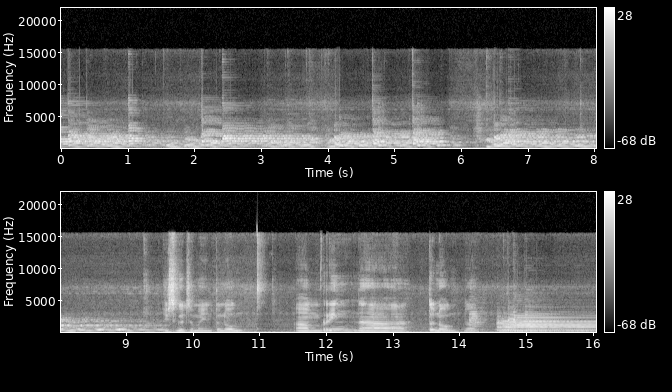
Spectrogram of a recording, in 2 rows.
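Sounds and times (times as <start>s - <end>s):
electric guitar chords with flanger: 0.0s - 9.8s, 14.1s - 16.0s.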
